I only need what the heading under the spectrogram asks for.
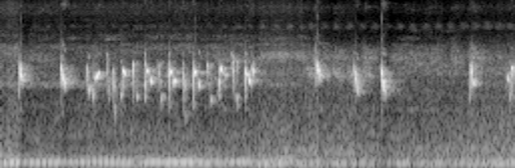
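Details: Lure song from a wild Yellow-vented Bulbul in linked 'ropel' style: a few spaced bright notes, a rapid string of chirps, then slower single whistled notes spread out, with a soft hum underneath.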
